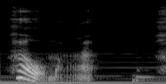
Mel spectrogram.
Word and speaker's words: 号码: これがハオマー、ハオマーという、えー、発音になりますがその、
